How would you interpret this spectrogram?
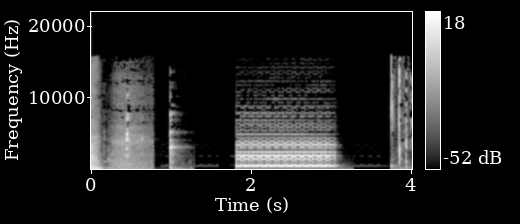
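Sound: telephone ringing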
